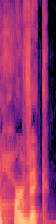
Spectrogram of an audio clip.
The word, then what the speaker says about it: Harvick: Kevin Harvick.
